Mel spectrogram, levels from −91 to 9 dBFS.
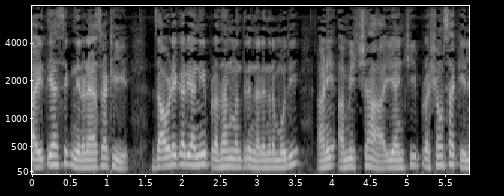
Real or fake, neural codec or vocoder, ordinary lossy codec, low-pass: real; none; none; none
